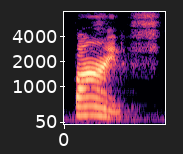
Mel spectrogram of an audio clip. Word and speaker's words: find: This word, find, find, long I.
